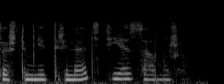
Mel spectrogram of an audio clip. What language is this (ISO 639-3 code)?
rus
